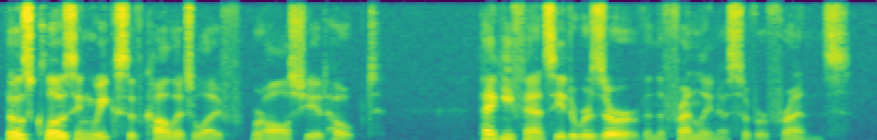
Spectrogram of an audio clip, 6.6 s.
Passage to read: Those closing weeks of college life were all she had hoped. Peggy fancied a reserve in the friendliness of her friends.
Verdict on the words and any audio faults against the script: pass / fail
pass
